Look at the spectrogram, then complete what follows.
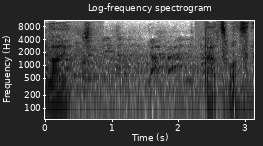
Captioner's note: street sounds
